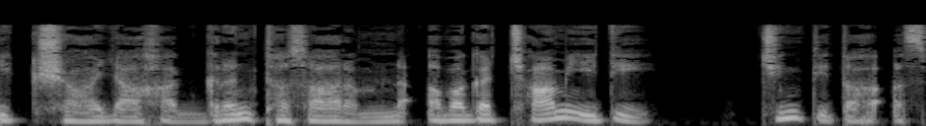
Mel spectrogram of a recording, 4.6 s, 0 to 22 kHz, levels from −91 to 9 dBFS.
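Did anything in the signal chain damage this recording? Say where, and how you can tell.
Yes, at the codec stage, throughout: likely Vorbis compression, which fits a low bitrate near 35 kbps. Nothing survives above 10.6 kHz, and coarsely quantised treble turns the speech hissy and grainy.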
